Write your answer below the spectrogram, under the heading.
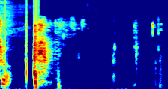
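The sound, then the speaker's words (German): A person sputters and coughs after choking on their own saliva: a few harsh, sharp bursts in quick succession, followed by faint throat clicks and small wet sounds that trail off into near silence. “Alter, was war das? Das war noch nicht mal ein Husten. Ja, habe mich mit meiner eigenen Spucke verschluckt.”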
